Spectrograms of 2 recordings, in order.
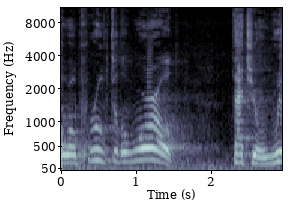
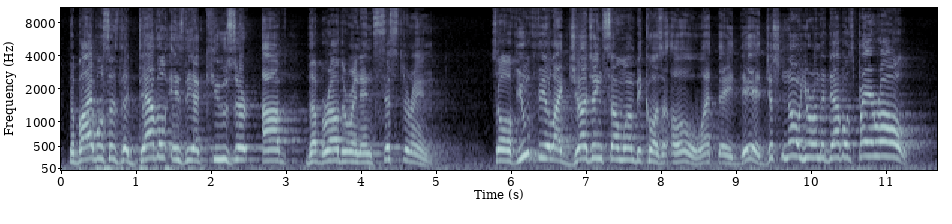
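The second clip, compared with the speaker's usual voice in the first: usual speaking voice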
